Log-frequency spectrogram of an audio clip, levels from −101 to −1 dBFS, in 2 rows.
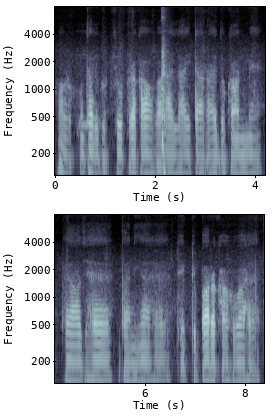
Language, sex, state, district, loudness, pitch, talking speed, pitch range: Hindi, male, Bihar, Gopalganj, -32 LUFS, 100 Hz, 145 wpm, 95-105 Hz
